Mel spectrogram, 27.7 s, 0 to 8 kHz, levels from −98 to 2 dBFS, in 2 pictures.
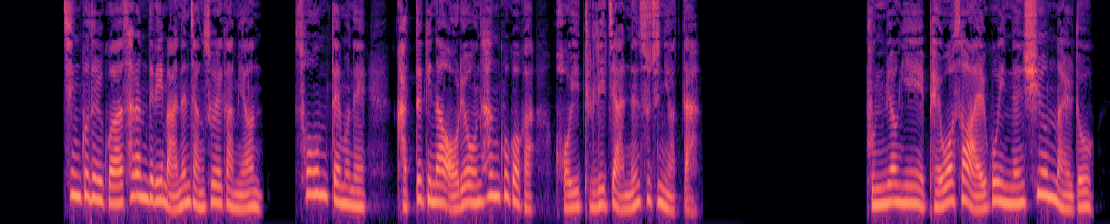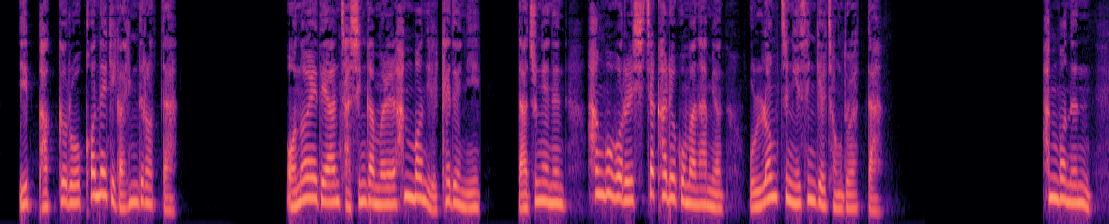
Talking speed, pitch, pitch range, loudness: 245 characters per minute, 190 Hz, 155-220 Hz, -26 LUFS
